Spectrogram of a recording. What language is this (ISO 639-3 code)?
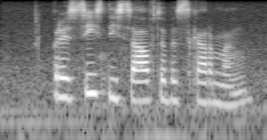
afr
